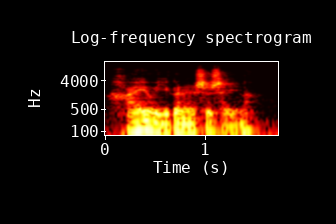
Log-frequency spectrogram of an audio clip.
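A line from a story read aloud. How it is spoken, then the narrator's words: Resigned sigh. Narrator (Chinese): 无奈的 叹道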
